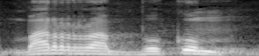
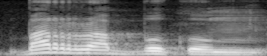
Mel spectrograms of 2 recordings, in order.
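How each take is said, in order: First: The L sound merges into a doubled R. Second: The same.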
